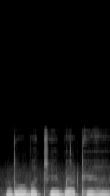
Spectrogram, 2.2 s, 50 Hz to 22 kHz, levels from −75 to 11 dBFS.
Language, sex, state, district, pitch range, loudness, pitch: Hindi, female, Bihar, Patna, 220-225 Hz, -14 LUFS, 225 Hz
